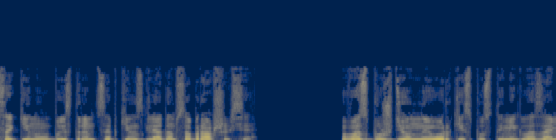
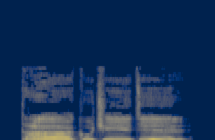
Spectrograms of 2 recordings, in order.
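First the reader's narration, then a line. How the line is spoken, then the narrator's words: Crowd yelling again. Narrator (Russian): снова завопила толпа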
